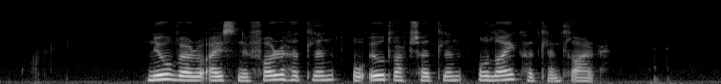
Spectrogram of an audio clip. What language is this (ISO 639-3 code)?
fao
